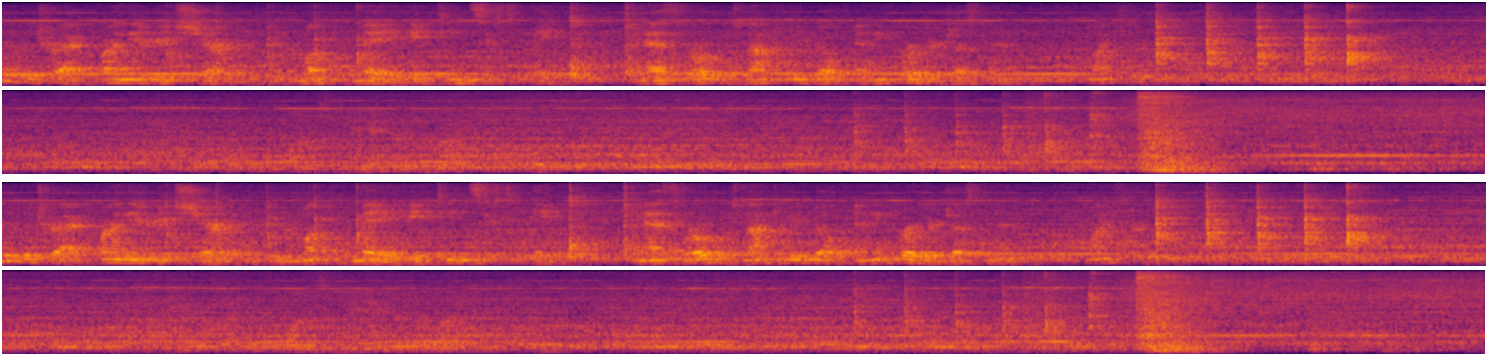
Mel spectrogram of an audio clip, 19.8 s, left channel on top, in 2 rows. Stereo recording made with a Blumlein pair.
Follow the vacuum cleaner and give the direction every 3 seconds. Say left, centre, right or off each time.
right, right, right, right, centre, right, right.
